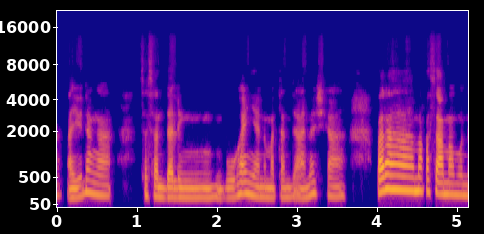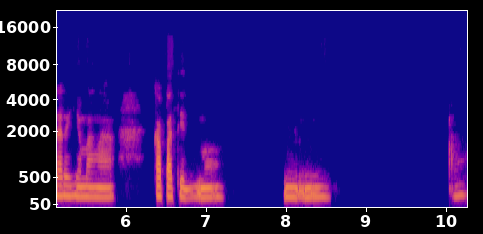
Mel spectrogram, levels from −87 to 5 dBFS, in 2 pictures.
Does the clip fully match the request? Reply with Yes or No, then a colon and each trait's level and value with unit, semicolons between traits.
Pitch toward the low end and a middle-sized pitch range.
No: medium, 160 Hz; average, 4.0 semitones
